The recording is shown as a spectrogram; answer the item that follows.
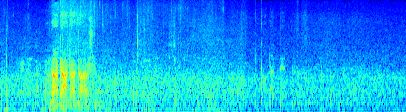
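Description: A person whispering briefly about a second in, then quiet outdoor ambience with a few faint clicks.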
